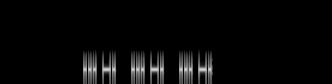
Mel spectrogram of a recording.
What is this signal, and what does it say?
Morse code, heard as a keyed tone, about 50 wpm, 700 Hz. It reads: SN SN SN
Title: Abbreviations Repeated 3x - 50wpm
